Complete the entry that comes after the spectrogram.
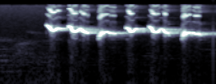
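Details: Orange-headed thrush singing to prompt other birds to reply: a quick series of bright, clipped whistled notes at an even pitch, each with a sharp high edge, repeated about every third of a second.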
